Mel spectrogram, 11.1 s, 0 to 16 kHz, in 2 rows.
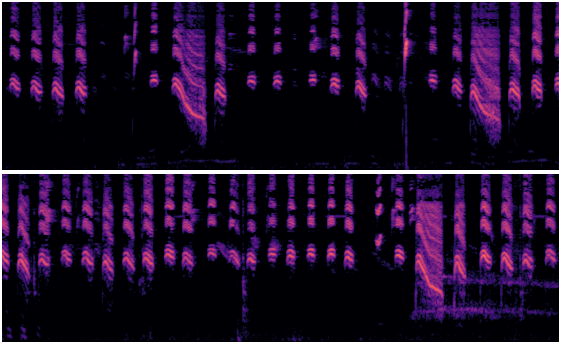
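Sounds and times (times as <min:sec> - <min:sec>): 
green-winged saltator chirping: 0:00.0 - 0:11.1.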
